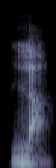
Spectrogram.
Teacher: पार्श्विक वर्ण में मुख द्वार बीच में बंद हो जाता है और वायु दोनों ओर से निकल जाती है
